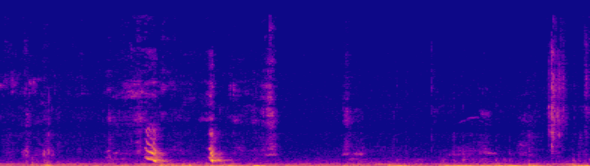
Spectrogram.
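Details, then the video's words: Two Chihuahua puppies at play indoors: a couple of short, thin, high whimpering squeaks sliding downward around the first two seconds, amid low thumps and scuffling of their tussling, with a faint steady hum behind. "Funny Sounds of Chihuahua Puppies Playtime"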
